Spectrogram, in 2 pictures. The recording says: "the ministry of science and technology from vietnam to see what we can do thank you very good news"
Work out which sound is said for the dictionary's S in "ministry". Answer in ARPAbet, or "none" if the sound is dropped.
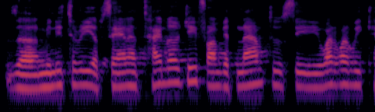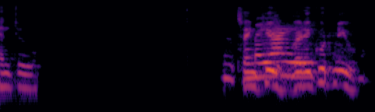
none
